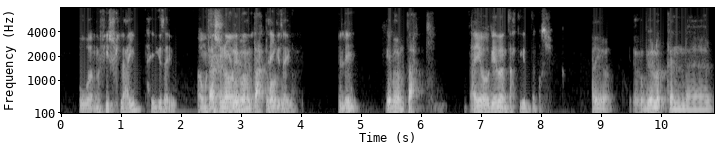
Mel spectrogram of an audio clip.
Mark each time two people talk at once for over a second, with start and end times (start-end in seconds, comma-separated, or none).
2.4-3.8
